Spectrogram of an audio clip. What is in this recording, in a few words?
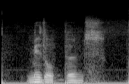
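"middelpunt", Dutch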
